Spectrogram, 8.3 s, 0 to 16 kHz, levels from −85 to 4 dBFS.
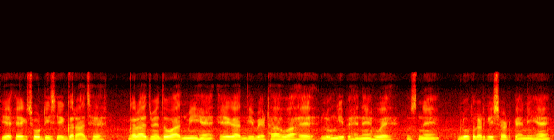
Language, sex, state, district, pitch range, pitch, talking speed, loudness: Hindi, male, Arunachal Pradesh, Lower Dibang Valley, 130-140 Hz, 135 Hz, 180 wpm, -17 LUFS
